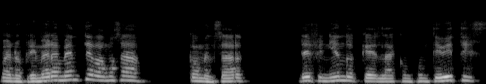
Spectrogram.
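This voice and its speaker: Recorded with a dry, close sound and no echo, a man talks at a fairly high pitch with ordinary pitch variation. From northern Mexico, Chihuahua (Cuauhtémoc). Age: 20s. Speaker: medical student. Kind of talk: student class presentation; self-introduction. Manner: hesitant, many fillers.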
